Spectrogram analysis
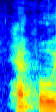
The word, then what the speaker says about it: Heppell: and this is uh heppell is that correct apple yeah apple um many people say it right yeah correct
